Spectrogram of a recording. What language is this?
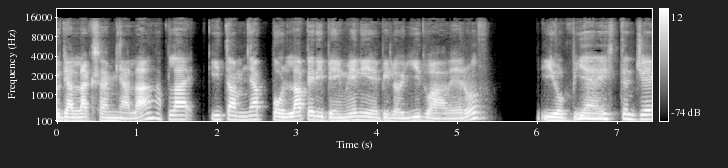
Greek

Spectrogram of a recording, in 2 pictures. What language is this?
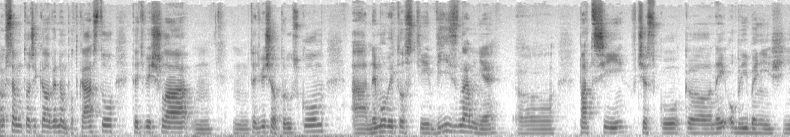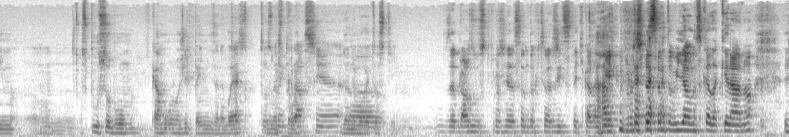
Czech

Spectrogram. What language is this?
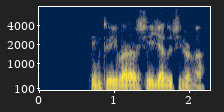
Bangla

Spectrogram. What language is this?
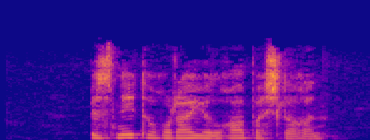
Uyghur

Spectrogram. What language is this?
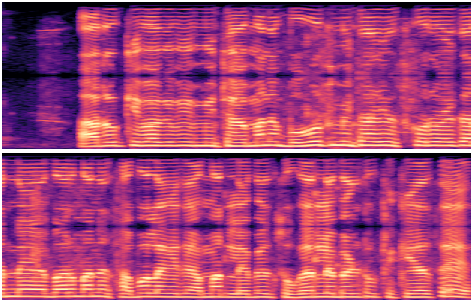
Assamese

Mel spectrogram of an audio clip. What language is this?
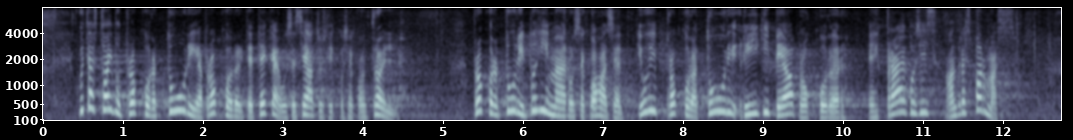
Estonian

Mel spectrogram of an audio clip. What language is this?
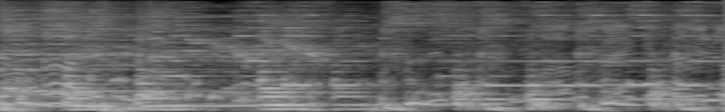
Maithili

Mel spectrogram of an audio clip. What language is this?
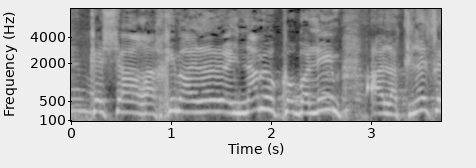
Hebrew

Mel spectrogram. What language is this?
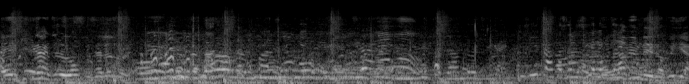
Arabic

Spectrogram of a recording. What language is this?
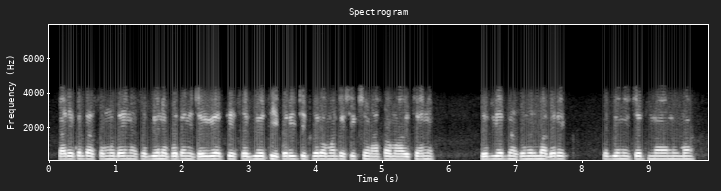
Gujarati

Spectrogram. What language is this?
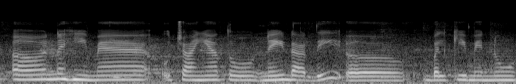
Punjabi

